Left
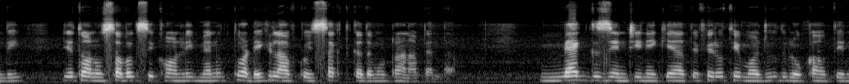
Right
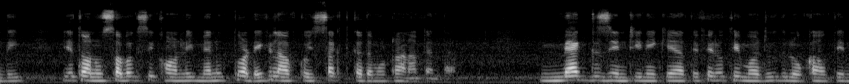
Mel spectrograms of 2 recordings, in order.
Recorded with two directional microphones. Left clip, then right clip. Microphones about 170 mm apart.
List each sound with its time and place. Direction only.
0.6 s speech: 50° left (ahead or behind)
5.6 s speech: 50° left (ahead or behind)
